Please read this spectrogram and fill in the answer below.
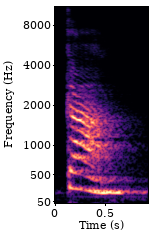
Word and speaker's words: calm: Letter L is silent in the word calf, calm, chalk, folk, half, sam, salmon, talk, yoke.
